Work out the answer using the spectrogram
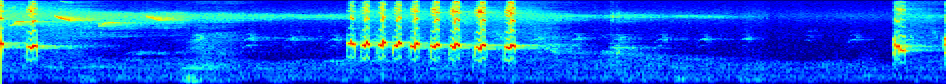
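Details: Female sooty-headed bulbul calling the male, played as a lure for trapping wild birds; one burst of about eight rapid, sharp chattering notes, with scattered single notes before and after and a thin high hiss.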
